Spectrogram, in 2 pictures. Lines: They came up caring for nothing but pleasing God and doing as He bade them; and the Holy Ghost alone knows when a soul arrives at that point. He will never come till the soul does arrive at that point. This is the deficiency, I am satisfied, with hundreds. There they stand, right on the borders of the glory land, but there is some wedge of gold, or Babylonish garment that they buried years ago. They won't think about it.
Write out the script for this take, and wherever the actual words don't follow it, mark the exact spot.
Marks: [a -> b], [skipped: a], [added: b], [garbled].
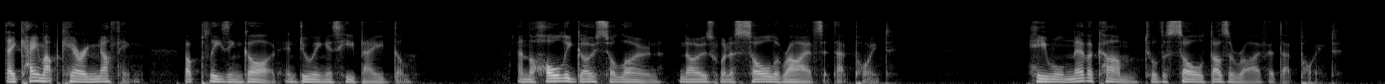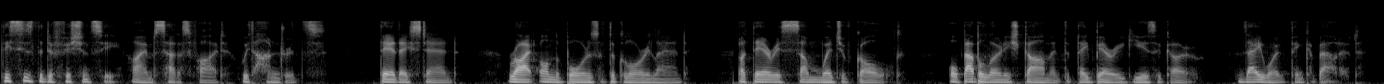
They came up caring [skipped: for] nothing but pleasing God and doing as He bade them; and the Holy Ghost alone knows when a soul arrives at that point. He will never come till the soul does arrive at that point. This is the deficiency, I am satisfied, with hundreds. There they stand, right on the borders of the glory land, but there is some wedge of gold, or Babylonish garment that they buried years ago. They won't think about it.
